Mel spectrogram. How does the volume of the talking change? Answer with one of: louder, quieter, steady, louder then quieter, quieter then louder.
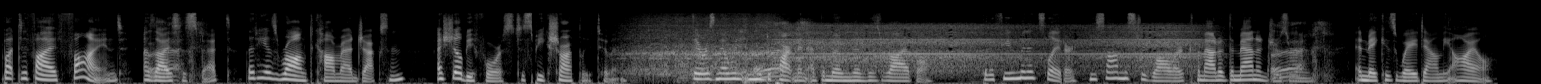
steady.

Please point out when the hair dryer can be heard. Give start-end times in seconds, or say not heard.
6.0-12.3.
